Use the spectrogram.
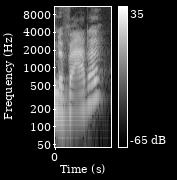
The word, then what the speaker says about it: Nevada: He's from He's from Nevada originally, but his father is from Canada, Burlington kind of area.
